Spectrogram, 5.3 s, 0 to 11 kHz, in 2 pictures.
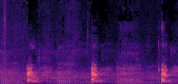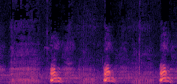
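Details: Dog in the protection phase of the NIK 2016 dog sport trial giving loud, sharp barks, six in all, spaced roughly one second apart, over a steady murmur of background noise.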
